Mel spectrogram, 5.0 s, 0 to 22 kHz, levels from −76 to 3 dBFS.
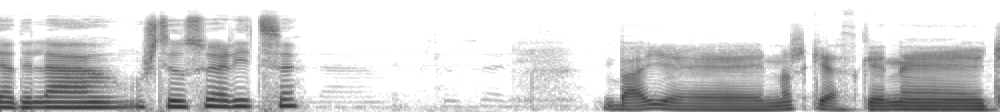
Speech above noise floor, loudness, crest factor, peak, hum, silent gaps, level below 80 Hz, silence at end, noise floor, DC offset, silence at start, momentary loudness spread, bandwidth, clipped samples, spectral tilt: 37 dB; -19 LUFS; 16 dB; -4 dBFS; none; none; -54 dBFS; 0 s; -56 dBFS; under 0.1%; 0 s; 6 LU; 14 kHz; under 0.1%; -5.5 dB/octave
